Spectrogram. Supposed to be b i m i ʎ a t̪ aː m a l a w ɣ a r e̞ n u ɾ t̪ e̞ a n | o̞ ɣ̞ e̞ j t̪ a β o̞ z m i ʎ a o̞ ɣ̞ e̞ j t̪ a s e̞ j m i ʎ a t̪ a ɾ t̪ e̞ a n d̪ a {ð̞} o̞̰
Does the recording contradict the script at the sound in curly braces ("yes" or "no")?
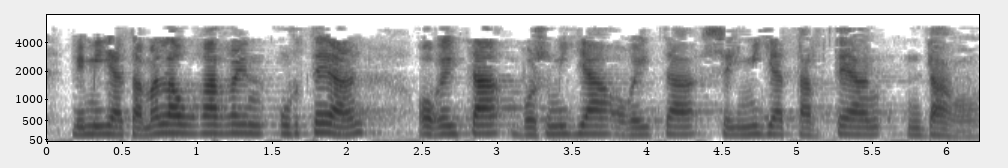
yes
